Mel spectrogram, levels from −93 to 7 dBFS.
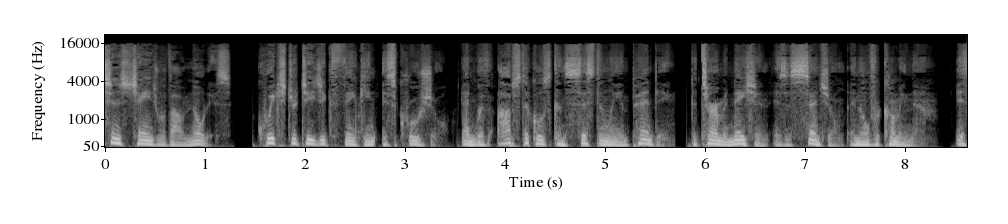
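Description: At 2.27 s the speech quality drops abruptly with no gap, as an adaptive stream shifts to a lower bitrate. Codec artefacts rise through to the end, which fits a switch from about 64 to 16 kbit/s Opus.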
